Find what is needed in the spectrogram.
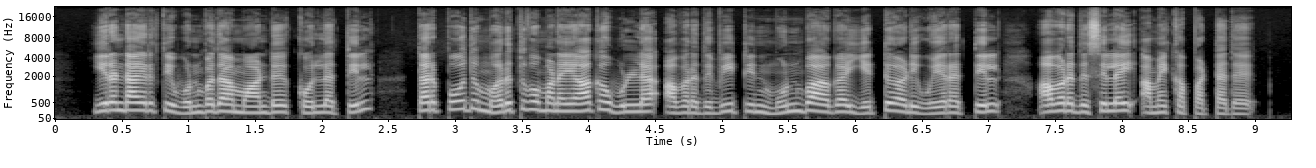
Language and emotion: Tamil, neutral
